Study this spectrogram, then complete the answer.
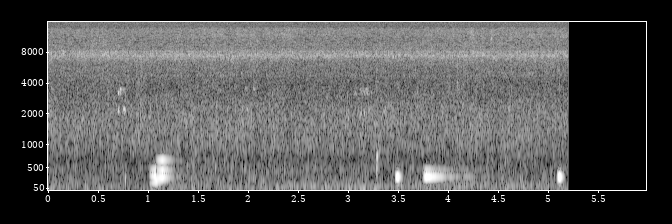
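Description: Short, soft interface chimes sound now and then.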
